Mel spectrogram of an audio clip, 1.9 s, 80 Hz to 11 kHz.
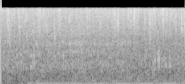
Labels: {"label": "biophony", "recorder": "SoundTrap 500"}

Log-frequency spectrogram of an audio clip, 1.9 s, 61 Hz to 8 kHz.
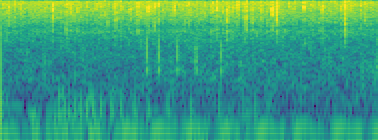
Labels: {"label": "biophony", "recorder": "SoundTrap 300"}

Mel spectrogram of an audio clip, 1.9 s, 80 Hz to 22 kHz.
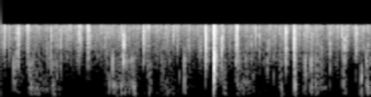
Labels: {"label": "biophony, sea urchins (Echinidae)", "recorder": "SoundTrap 600 or HydroMoth"}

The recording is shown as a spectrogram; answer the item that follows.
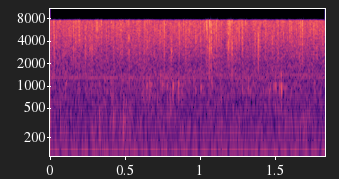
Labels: {"label": "anthrophony, boat engine", "recorder": "SoundTrap 500"}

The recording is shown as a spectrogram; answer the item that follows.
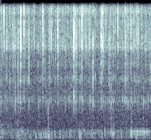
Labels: {"label": "biophony", "recorder": "HydroMoth"}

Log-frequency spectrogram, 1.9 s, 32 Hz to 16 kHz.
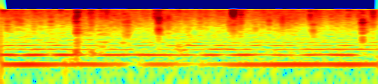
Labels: {"label": "biophony, midshipman", "recorder": "SoundTrap 500"}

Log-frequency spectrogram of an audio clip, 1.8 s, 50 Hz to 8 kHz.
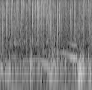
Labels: {"label": "biophony, cascading saw", "recorder": "SoundTrap 600 or HydroMoth"}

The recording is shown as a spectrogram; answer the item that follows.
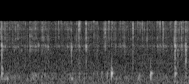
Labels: {"label": "ambient", "recorder": "HydroMoth"}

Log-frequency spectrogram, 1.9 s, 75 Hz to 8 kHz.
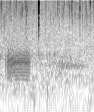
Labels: {"label": "biophony, croak", "recorder": "SoundTrap 500"}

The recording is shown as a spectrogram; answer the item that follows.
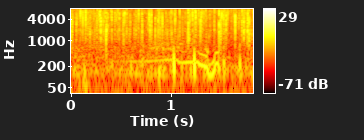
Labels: {"label": "biophony, cascading saw", "recorder": "SoundTrap 600 or HydroMoth"}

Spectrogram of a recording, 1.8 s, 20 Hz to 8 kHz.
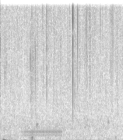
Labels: {"label": "biophony, croak", "recorder": "SoundTrap 500"}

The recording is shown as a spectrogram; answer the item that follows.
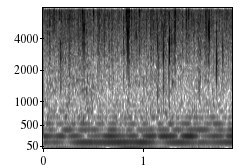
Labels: {"label": "biophony, midshipman", "recorder": "SoundTrap 500"}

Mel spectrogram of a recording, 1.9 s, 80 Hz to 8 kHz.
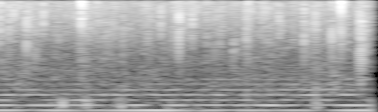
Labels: {"label": "biophony, midshipman", "recorder": "SoundTrap 500"}
{"label": "biophony", "recorder": "SoundTrap 500"}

